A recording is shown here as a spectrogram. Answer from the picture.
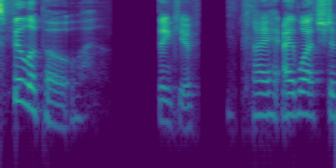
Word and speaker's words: Philippou: It's Filippo. Thank you. I watched a video and they pronounced it, thank God.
